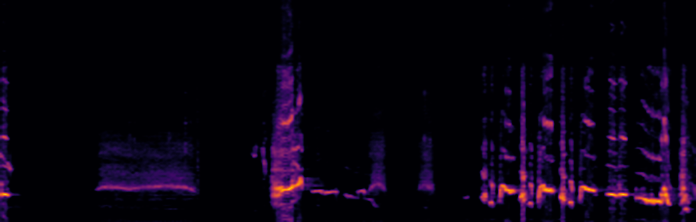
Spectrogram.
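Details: Oriental magpie-robin, Tretes type, singing to rile rival birds: a sustained buzzy note, a loud harsh burst, scattered whistles, then a quick run of sharp whistled and chattering notes.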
